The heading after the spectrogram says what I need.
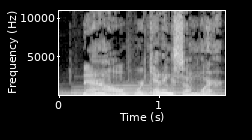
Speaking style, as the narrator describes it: she said, bouncing excitedly

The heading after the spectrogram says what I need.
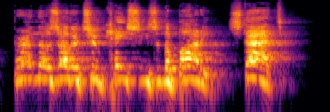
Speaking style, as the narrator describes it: Doug yell

